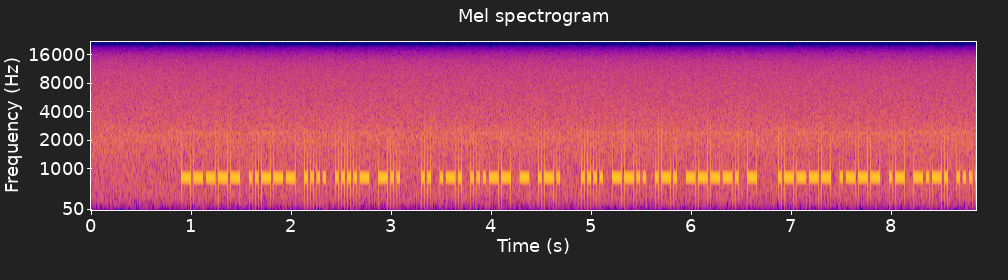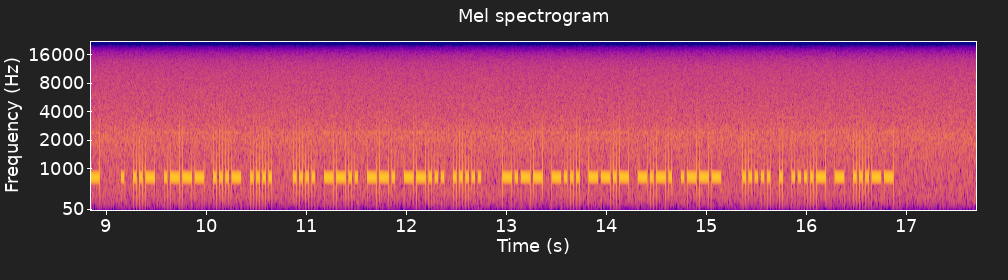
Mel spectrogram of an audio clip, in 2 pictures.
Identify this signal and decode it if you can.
Morse code, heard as a keyed tone, machine-sent, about 39 wpm, 800 Hz. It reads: 02H4D IR3TR HZR9T 1JACV EUJVH HZG75 YBQCJ 5E4T3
